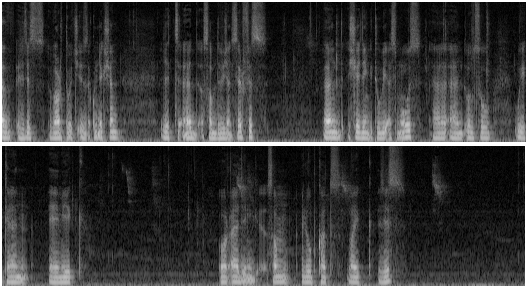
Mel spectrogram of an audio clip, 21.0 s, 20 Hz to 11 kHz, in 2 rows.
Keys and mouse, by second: 3.2 ctrl+3, 4.1-5.9 right drag, 4.6 Tab, 5.8 Tab, 7.1 click, 7.3 t, 8.0-10.5 middle drag, 8.7 Tab, 10.6 ctrl+r, 13.1 ctrl+r, 16.0 ctrl+r, 20.6 ctrl+r.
